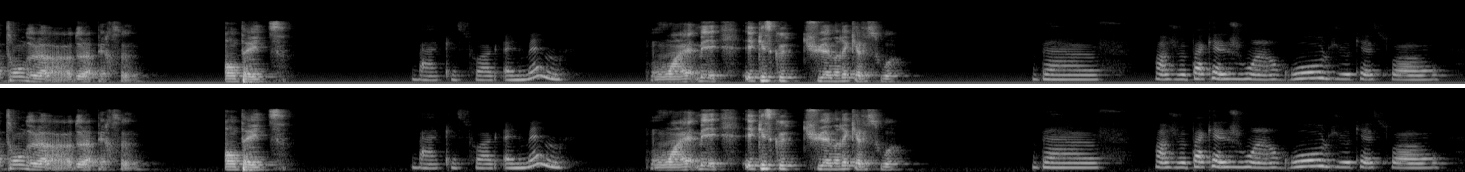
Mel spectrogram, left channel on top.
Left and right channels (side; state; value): left; noise; hum, 23 dB below the sound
